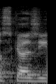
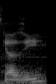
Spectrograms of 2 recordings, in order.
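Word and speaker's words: SCSI: So ls ssi pronounced as scuzzi which stands for small computer system interface. List all the scuzzy and stat devices like hard drives and optical drives. So let's do an ls scuzzy on our virtual machine.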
